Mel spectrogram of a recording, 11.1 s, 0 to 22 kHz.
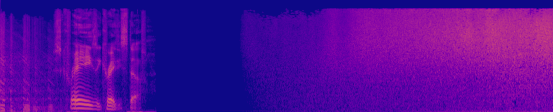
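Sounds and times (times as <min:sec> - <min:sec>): synthesized wind and surf noise: 0:04.8 - 0:11.0.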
